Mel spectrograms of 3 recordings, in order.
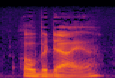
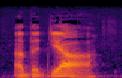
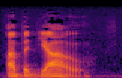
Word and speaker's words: Obadiah: Many pronounce it Obadiah, as we do today. However, the more correct pronunciation of his name would be Abadiah or Abadiahu.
